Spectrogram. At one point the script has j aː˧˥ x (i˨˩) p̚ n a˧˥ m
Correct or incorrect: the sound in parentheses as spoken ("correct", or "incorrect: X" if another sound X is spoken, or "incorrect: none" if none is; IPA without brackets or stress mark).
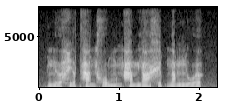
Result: incorrect: e˨˩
